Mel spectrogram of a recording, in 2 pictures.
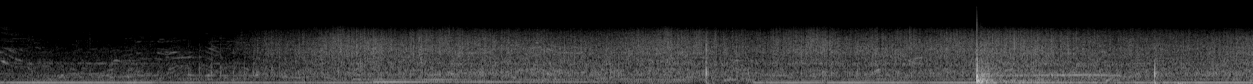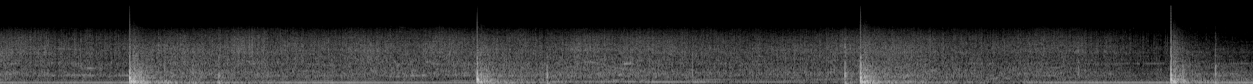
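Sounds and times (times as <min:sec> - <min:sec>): steady background hiss: 0:00.0 - 0:25.0
firework shells bursting: 0:02.4 - 0:24.8.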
